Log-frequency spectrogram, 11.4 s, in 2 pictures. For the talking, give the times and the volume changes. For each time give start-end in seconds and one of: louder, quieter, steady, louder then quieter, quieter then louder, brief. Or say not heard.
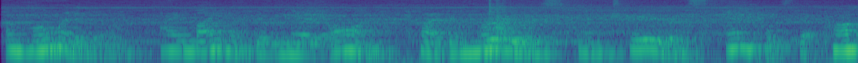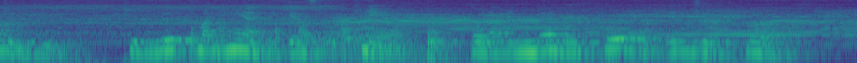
0.0-11.0 steady.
